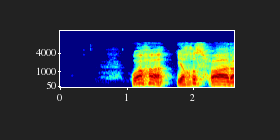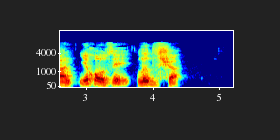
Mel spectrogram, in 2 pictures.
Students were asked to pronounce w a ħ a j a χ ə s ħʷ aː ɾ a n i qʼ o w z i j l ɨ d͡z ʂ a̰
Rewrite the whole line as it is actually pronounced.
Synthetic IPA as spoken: w a ħ a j a χ ə s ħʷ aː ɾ a n i qʼ o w z e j l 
